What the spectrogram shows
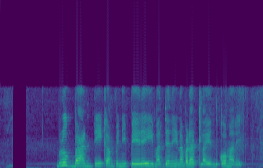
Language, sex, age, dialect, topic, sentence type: Telugu, female, 18-24, Southern, agriculture, statement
